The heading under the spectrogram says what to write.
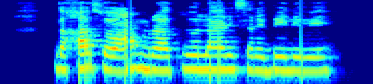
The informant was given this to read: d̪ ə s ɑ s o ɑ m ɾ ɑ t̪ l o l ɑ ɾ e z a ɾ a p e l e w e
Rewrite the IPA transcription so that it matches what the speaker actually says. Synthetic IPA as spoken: d̪ ə x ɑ s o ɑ m ɾ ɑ t̪ l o l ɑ ɾ e s a ɾ a b e l e w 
